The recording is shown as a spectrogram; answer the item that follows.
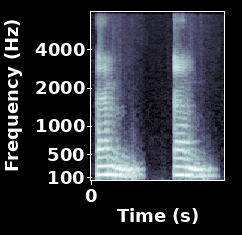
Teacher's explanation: at the same time there's a nasal sound. And there's nasalization. This ghunnah takes place in the nose.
